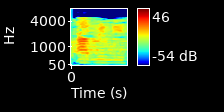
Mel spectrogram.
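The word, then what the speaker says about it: آمين: Nah, berkata ahli bahasa Arab bahwa haknya dalam bahasa Arab amin itu hendaklah diucapkan dengan waqaf. Maksudnya waqaf, kita berhenti. Karena asalnya amin itu lafaznya diakhiri dengan di fathah akhirnya. Asalnya itu amina.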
